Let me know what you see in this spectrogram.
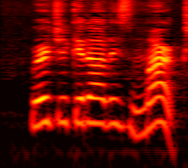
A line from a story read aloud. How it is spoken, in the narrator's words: she asked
